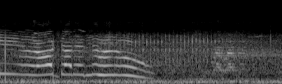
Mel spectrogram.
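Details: Teddy baby goats playing, jumping and grazing on grass on home land: one long wavering bleat, steady then sliding down in pitch over about one and a half seconds, with a low background rumble after it fades.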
